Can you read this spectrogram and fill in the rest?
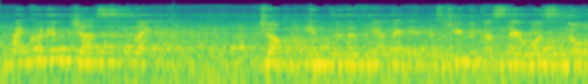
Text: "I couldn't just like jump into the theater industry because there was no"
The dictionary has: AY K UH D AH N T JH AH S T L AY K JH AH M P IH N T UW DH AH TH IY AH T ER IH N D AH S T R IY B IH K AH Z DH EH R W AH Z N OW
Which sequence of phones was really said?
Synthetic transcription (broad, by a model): AY K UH D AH N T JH AH S T L AY K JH AH M P IH N T UW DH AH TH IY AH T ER IH N D AH S T R IY B IH K AH Z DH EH R W AH Z N OW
